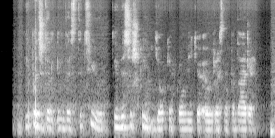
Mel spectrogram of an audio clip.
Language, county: Lithuanian, Šiauliai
